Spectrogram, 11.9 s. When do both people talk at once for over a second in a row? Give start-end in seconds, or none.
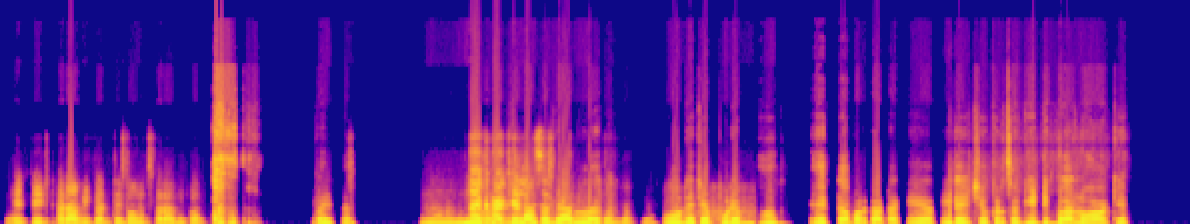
4.7-6.1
